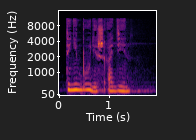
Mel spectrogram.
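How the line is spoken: Tearful mother comforting. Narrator (Russian): сквозь слезы утешала мама

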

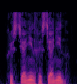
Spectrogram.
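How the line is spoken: Grumbling mutter. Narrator (Russian): пробурчал он

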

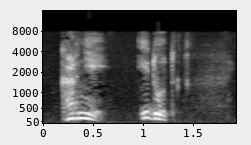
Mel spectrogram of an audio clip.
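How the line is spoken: Frightened shout. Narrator (Russian): испуганно закричал он

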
